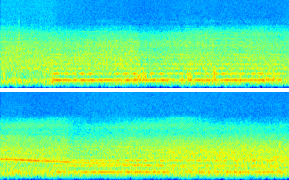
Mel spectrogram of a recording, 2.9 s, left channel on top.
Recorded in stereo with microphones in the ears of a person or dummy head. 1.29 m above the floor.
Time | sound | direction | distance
0.5 | a violin | 40° left (ahead or behind) | 1.5 m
